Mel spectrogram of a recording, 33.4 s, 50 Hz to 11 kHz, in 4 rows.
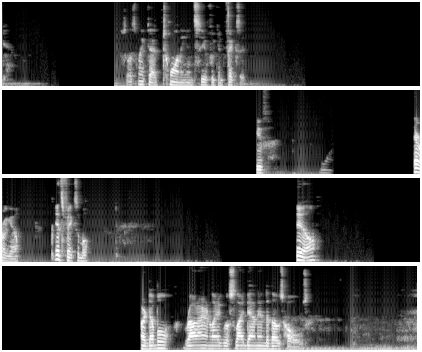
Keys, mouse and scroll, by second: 1.3-20.1 drag, 4.5 KP_Enter, 15.1 KP_Enter, 20.1-33.3 middle drag, 32.4 KP_1.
